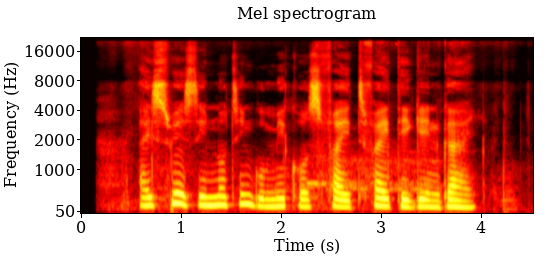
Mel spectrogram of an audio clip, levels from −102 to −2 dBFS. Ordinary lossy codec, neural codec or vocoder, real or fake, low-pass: none; none; real; none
